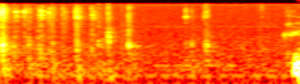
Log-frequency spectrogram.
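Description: Typing on a computer keyboard: a quick run of light key clicks, most of them in the first second and a half, as a terminal command is typed.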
